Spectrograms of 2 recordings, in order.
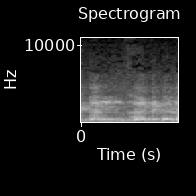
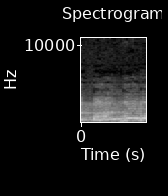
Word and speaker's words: धांगड: actually हे म्हणतात ते धनगड आहे धनगड नाही धांगड असा उच्चार आहे स्पेलिंग जरी डी एच ए एन जी ए डी असलं तरी त्याचा उच्चार धांगड आहे आहे धनगर नावाची जमात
